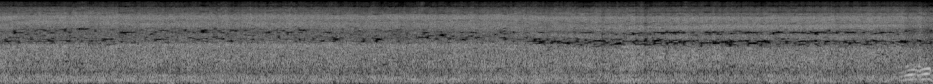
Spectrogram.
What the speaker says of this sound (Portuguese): As chuvas de maio de 2018 despencaram como uma cachoeira sobre a cidade grega de Salônica.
